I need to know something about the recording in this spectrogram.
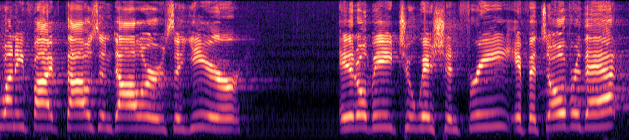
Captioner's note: cheering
